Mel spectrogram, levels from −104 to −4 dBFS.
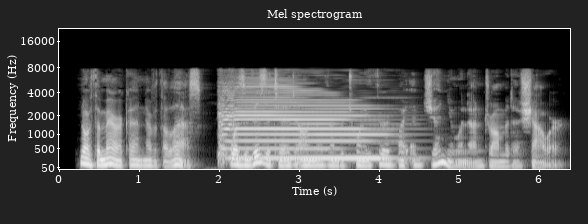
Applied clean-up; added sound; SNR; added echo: classical method log-MMSE.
